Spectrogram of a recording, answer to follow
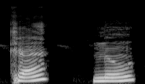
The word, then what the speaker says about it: canoeing: This sport name has 3 syllables. Canoeing. And you should stress on the middle syllable. I mean on nu sound.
